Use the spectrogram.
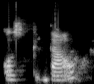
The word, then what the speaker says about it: hospital: So the H in Portuguese is mute, hospital.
